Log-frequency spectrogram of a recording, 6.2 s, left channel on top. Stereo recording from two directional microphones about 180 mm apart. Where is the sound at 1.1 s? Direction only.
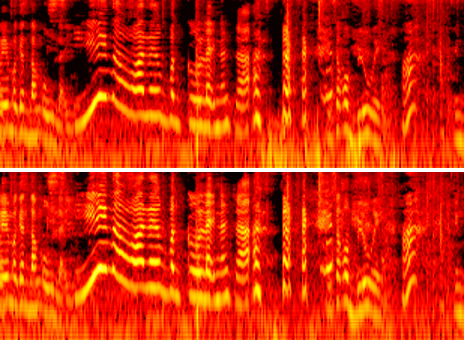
10° right (ahead or behind).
